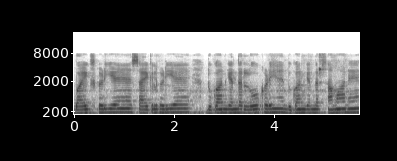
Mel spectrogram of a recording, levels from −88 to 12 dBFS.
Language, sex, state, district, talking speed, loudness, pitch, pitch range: Hindi, female, Rajasthan, Barmer, 180 wpm, -15 LUFS, 170 Hz, 160-175 Hz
